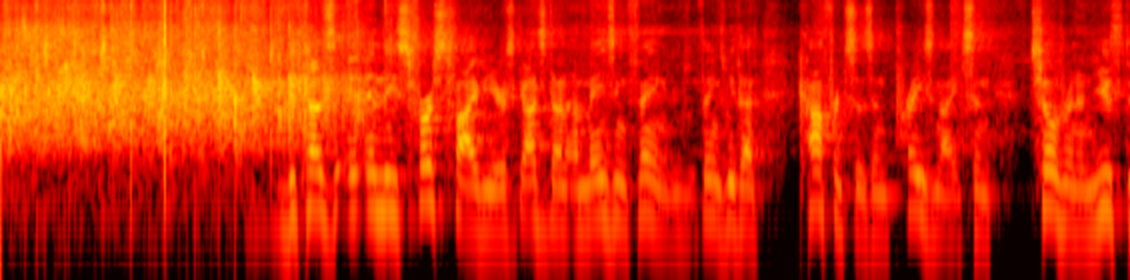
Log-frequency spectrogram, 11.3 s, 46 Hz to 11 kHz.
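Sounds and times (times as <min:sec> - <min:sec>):
church congregation applauding an anniversary: 0:00.0 - 0:04.8
speech: 0:02.8 - 0:11.2.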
